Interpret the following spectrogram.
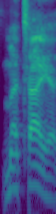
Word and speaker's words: Mataya: the last couple of years have I been pronouncing your last name correctly no no I haven't okay correct me please Mata mataya okay this whole time this whole time I've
